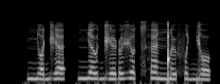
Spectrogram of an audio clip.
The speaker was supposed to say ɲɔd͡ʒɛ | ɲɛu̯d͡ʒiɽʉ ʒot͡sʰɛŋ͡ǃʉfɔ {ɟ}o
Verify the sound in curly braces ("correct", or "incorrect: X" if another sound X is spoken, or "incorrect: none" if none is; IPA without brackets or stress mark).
correct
